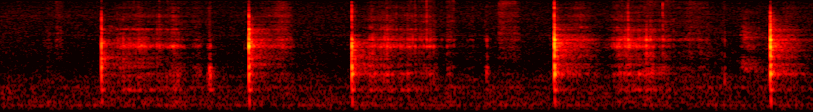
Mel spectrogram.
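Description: A glass rod tip is dragged along the white letters of a black-painted wooden box sign, making soft, bright scratching and tracing sounds. Six sharp, brief ticks stand out where the tip catches, separated by quiet rubbing.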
